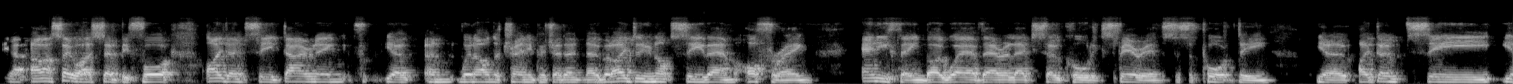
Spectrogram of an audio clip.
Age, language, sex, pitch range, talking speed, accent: 40-59, English, male, 105-125 Hz, 180 wpm, British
